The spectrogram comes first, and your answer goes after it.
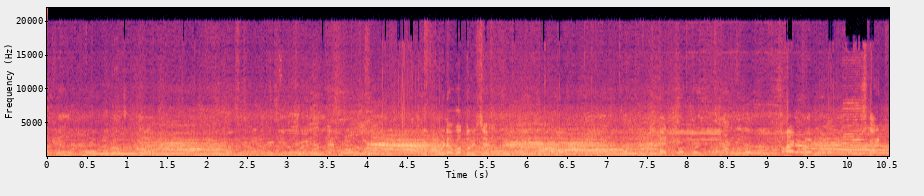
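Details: Moos of Sahiwal bull calves at a Bangladeshi livestock market, 2 August 2024, with a buyer from Kushtia; several long, bellowing lows with wavering harmonics repeat across the clip beneath constant human talk and market bustle.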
